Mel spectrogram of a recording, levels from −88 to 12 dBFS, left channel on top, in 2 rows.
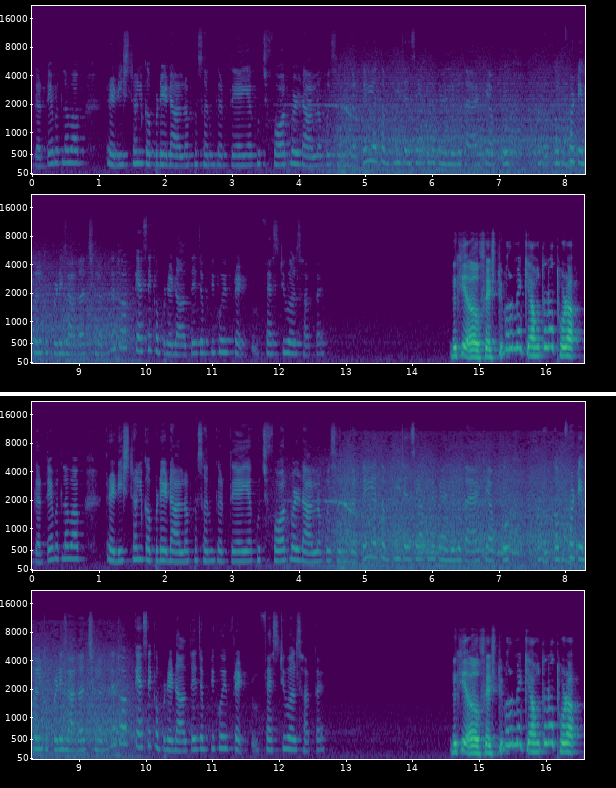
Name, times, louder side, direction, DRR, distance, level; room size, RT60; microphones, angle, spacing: voice 1, 0.0-12.7, right 5 dB, 45° right, 0.6 m, -44 dB
sound 1, 3.1-3.2 3.4-11.6, right 5 dB, 80° right, 0.8 m, -47 dB
voice 2, 14.6-16.4, left 1 dB, 10° left, 0.5 m, -26 dB
14.5 x 5.2 x 4.1 m
head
